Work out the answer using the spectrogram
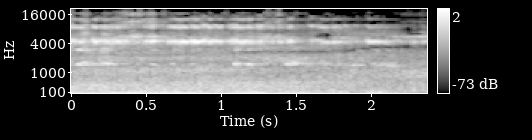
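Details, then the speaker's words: Large, wide field roller on a farm: a thin, steady high-pitched squeal over faint field noise as the roller turns, caused by a worn-out bearing; the bearing will be replaced. "Yeah, that'll explain the noise. That bearing's gone. Thought it was one of these captured."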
